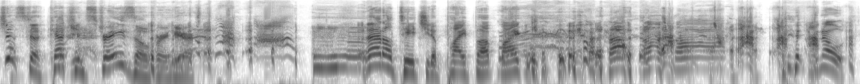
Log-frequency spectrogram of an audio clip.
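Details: Adult male speakers in conversation; normal conversational speech.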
